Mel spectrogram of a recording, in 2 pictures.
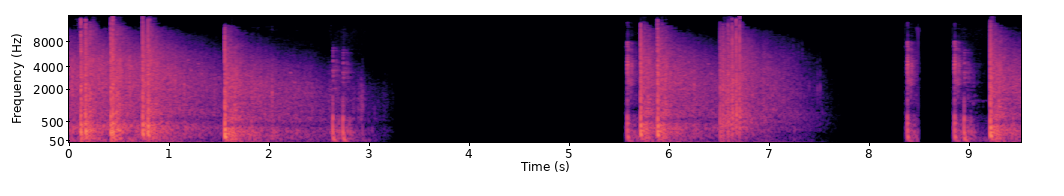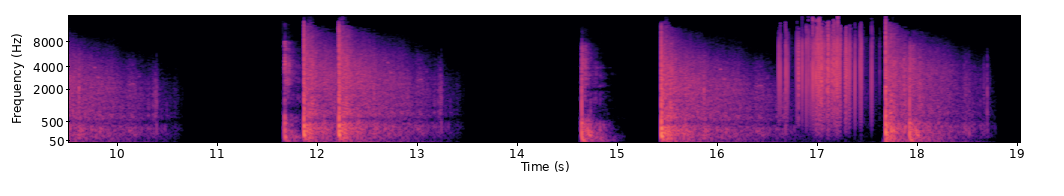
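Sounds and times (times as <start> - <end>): firework crackling: 16.6 - 17.8
firework bangs: 16.6 - 18.4.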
